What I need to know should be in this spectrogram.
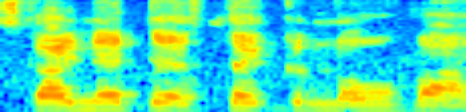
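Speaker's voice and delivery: very low, deep, slow delivery. Showing how the line should be said: Arnold Schwarzenegger impression. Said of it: "Gotta say it like Arnold".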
